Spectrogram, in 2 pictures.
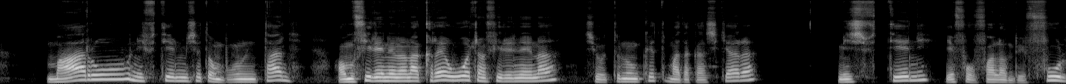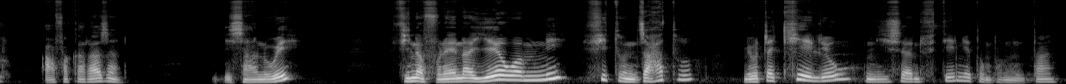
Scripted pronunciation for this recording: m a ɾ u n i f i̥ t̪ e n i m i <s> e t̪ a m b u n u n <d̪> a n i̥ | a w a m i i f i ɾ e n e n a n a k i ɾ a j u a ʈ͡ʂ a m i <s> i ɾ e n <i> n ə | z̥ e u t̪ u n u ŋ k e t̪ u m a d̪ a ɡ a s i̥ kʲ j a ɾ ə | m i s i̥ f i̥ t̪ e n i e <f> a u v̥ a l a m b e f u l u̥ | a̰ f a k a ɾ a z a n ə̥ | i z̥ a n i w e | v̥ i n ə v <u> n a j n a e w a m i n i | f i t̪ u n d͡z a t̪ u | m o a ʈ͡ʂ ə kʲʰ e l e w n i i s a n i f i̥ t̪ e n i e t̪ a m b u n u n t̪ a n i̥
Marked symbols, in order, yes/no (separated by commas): yes, no, no, no, yes, yes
